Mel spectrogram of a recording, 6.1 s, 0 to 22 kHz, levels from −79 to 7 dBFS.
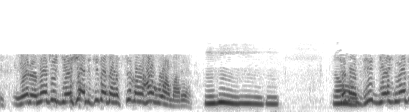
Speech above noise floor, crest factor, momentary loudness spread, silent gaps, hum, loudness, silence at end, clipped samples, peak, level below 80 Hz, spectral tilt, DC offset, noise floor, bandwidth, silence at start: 39 dB; 14 dB; 8 LU; none; none; -20 LUFS; 0 s; under 0.1%; -6 dBFS; -76 dBFS; -11 dB/octave; under 0.1%; -58 dBFS; 4.5 kHz; 0 s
